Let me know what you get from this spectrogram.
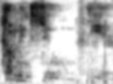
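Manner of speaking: booming movie trailer announcer voice.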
